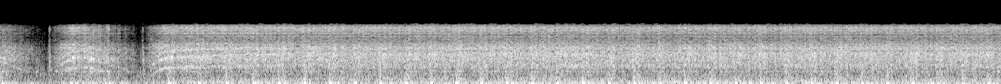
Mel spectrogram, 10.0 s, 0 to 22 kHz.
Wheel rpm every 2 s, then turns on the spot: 80, 210, 230, 230, 230.
none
